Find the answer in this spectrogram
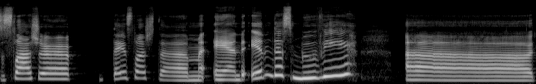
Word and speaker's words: They/Them: I didn't know that you were supposed to pronounce the slash until how are you supposed to yeah pronounced they slash them because it's a slasher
